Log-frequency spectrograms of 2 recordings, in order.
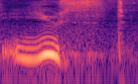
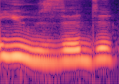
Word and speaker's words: used: to speaking Italian every day listen to the pronunciation I said us with a t sound us not used or used us that's very important to distinguish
